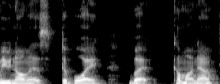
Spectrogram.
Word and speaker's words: Du Bois: We can speak French. It's 2020. It's Du Bois. – Unless you're from Du Bois, PA, which I learned Du Bois, PA does not pronounce it Du Bois, Pennsylvania, but they call it Du Bois.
